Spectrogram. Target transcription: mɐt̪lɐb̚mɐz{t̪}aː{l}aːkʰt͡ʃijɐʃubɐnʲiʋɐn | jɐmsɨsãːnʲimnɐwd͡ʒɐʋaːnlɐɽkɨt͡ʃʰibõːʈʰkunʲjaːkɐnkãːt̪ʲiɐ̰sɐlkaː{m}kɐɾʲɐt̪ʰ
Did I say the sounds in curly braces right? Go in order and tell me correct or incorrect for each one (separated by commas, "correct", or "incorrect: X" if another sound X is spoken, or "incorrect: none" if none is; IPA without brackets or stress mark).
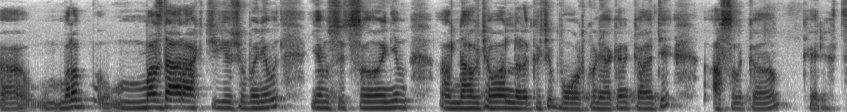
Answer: incorrect: d̪, incorrect: ɾ, correct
